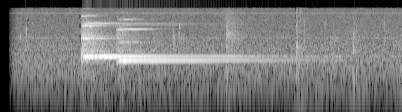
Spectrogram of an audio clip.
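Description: Doorbell chime ringing 'ding-dong': a higher note about a second in, then a lower note just after, both ringing on and fading over about two seconds.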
